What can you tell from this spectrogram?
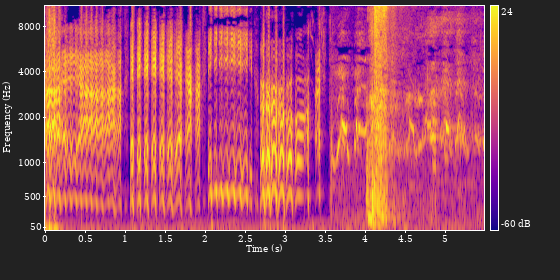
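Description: High-pitched laughter in quick, repeated bursts for about three and a half seconds. About four seconds in there is a sharp knock, then a fainter wavering high-pitched sound.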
